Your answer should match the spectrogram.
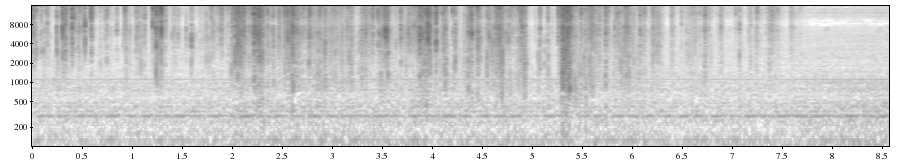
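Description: Foil trading-card pack being torn open and crinkled by hand, with irregular crackling that is loudest a little past five seconds in and dies down after about six seconds.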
